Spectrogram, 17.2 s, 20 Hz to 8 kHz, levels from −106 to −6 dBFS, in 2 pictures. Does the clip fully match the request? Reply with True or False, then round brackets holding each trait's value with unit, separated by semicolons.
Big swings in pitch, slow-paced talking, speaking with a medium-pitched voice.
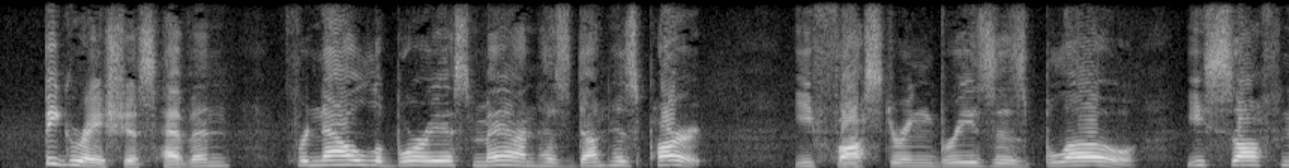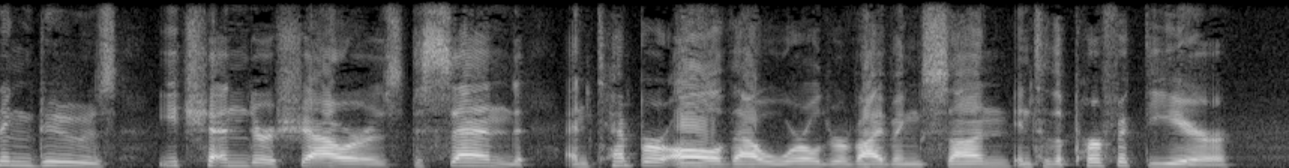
True (5.8 semitones; 120 wpm; 155 Hz)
